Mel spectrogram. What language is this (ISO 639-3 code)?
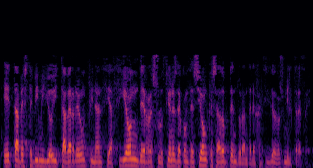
spa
